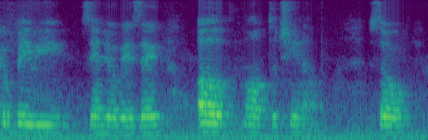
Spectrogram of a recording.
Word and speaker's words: Montalcino: There's Mon- Brunello de Montalcino, or Montalcino. Montalcino, you said it right.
